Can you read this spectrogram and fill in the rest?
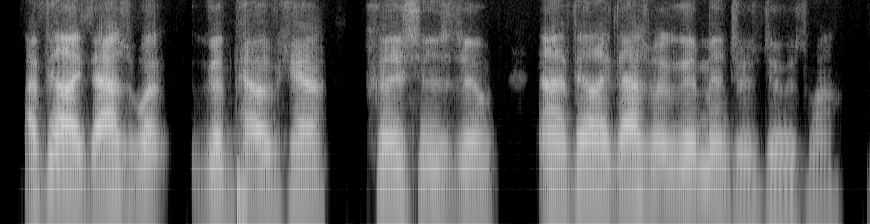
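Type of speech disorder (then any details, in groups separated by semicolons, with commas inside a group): Bulbar dysarthria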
